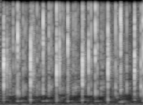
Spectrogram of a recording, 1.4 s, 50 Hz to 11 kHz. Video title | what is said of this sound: Gundam 101 w/ JOBBY! Part 3: Clear Coat Cancer | you hear that ball in there that ball is going to mix up all the paint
